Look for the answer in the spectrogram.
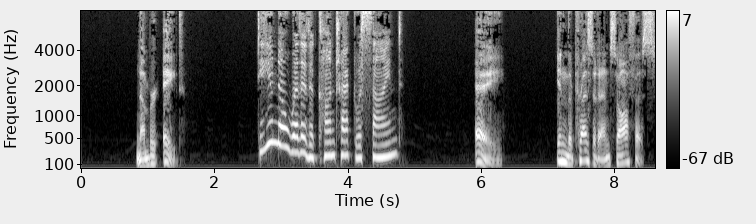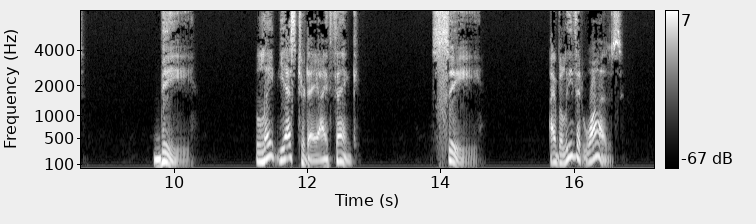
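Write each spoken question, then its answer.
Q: Do you know whether the contract was signed?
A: C: I believe it was.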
